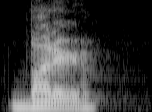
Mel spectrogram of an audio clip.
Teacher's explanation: So there's no glottal sound in butter in American English.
